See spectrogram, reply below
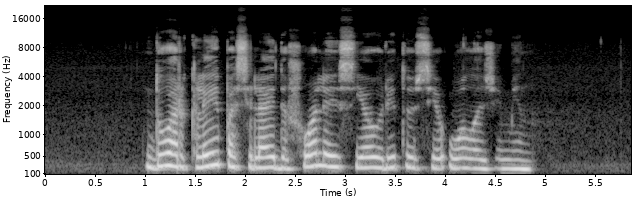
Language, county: Lithuanian, Vilnius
